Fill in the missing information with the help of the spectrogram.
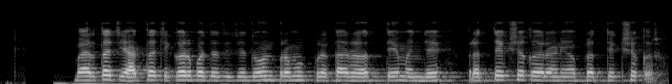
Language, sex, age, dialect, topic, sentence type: Marathi, male, 18-24, Southern Konkan, banking, statement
